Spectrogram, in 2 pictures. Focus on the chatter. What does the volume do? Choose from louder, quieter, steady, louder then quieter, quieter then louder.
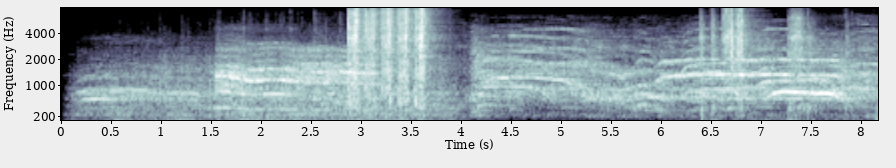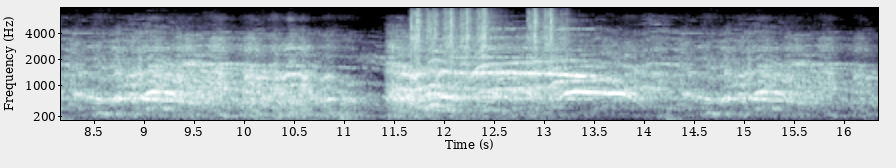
louder.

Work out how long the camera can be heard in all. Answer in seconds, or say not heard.
4 s.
